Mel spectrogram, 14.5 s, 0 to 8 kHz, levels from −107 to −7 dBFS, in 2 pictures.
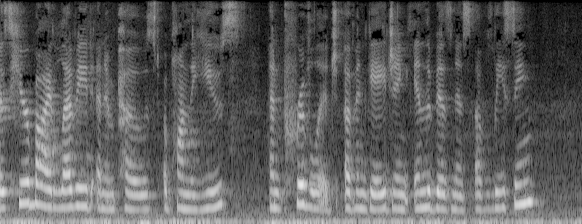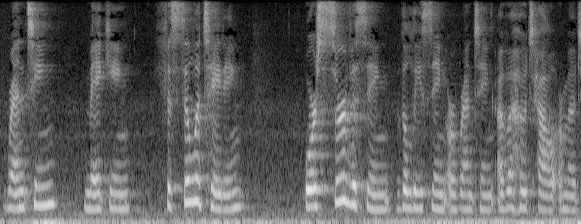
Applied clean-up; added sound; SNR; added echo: none; none; none; none.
